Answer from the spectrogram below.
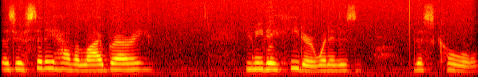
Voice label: Reading samples of 22 year old white female Wakefield Michigan; american english dialect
